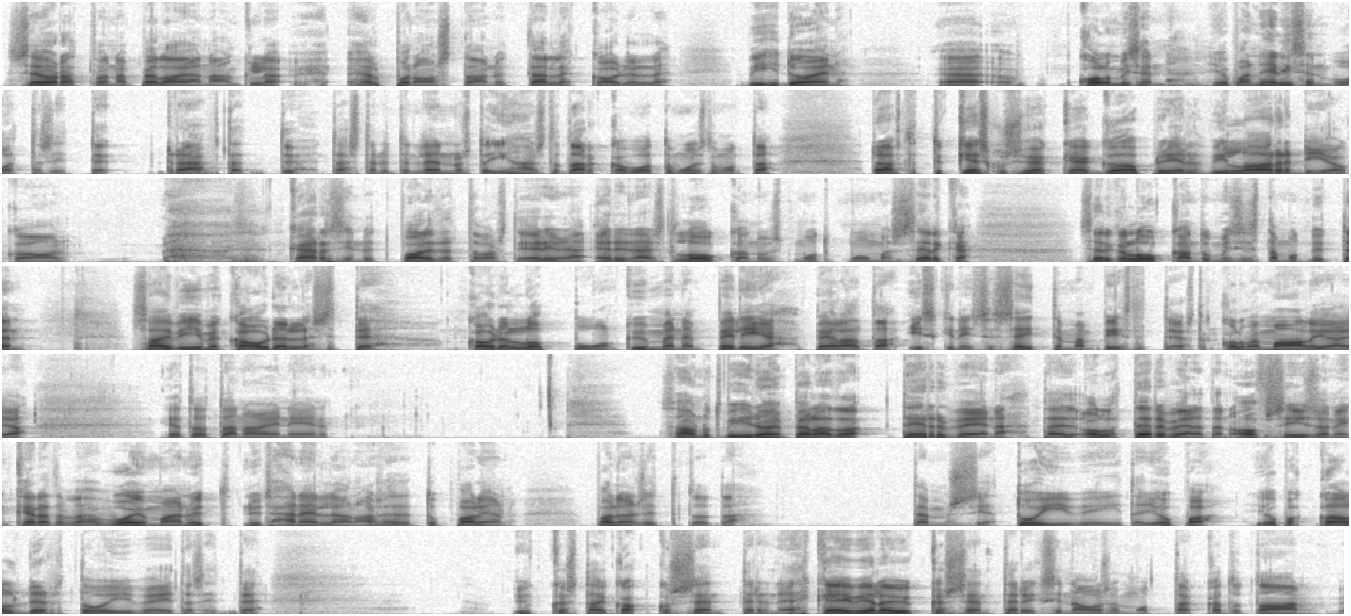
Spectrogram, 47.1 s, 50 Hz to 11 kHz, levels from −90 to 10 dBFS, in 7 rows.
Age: 20-39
